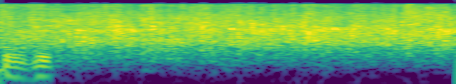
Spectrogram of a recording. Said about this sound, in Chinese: 感谢你们给我鼓掌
